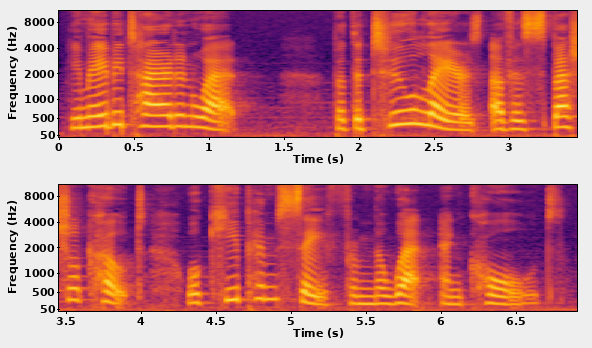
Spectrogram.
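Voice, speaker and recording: A woman voicing a firm, reassuring male husky pack leader in a children's story. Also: on the high side, lively intonation, measured pace, a little mellow.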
